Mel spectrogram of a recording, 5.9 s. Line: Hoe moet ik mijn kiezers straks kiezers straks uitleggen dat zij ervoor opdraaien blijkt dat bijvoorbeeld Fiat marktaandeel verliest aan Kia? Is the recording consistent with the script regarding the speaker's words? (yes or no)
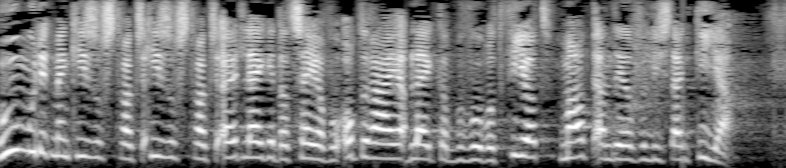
yes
